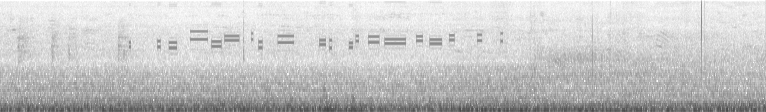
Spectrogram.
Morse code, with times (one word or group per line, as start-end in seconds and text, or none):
none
